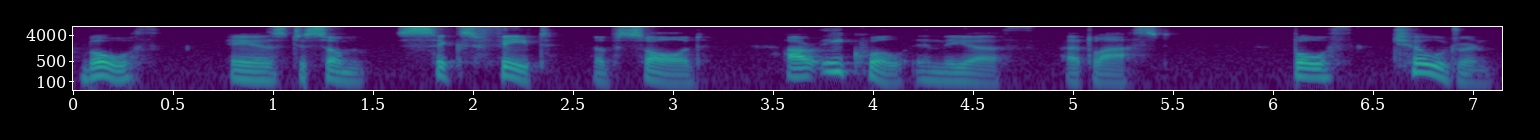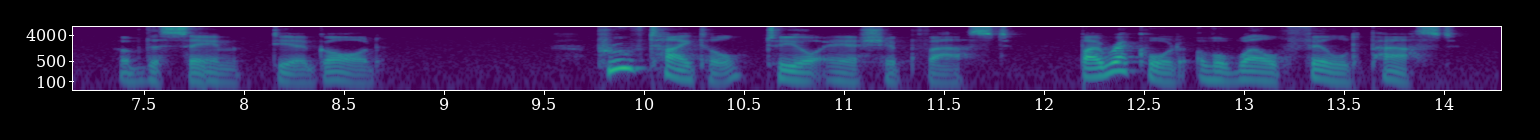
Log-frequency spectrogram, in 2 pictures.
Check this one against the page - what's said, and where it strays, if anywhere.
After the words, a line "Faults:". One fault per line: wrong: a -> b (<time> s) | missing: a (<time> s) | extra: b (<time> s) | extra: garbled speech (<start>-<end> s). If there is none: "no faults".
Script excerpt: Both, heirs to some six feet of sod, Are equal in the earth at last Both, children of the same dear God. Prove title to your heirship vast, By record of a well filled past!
Both, heirs to some six feet of sod, Are equal in the earth at last Both, children of the same dear God. Prove title to your heirship vast, By record of a well filled past!
Faults:
no faults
